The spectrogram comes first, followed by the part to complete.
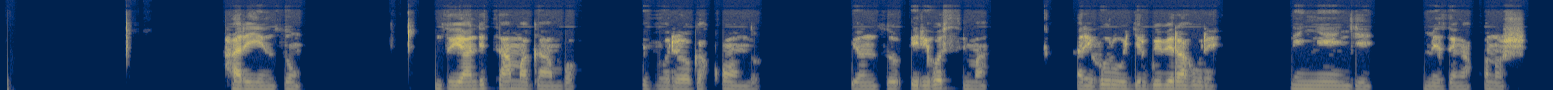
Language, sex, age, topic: Kinyarwanda, male, 25-35, health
